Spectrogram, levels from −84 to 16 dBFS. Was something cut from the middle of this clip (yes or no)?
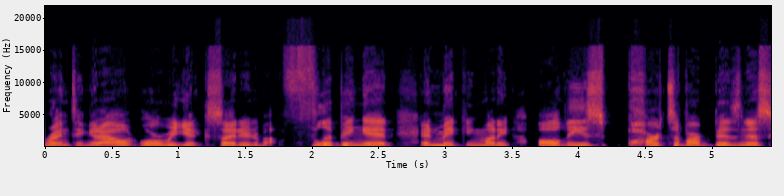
no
